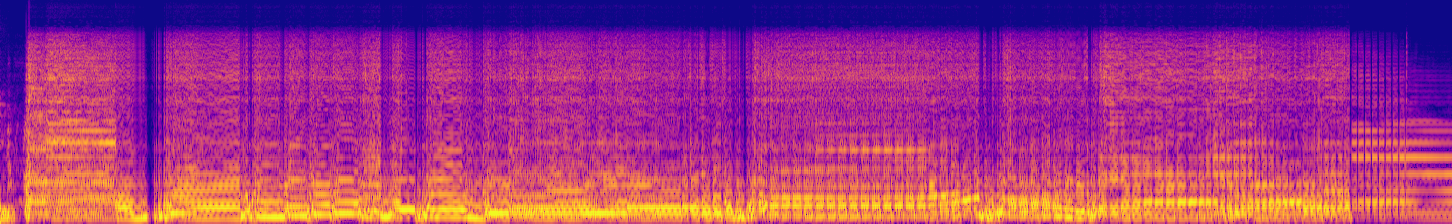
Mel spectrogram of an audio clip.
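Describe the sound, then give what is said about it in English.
Heavily distorted electric guitar through a Fuzz Factory fuzz pedal gives a loud, buzzing, saturated tone, with sliding and shifting notes held nearly without pause before cutting off near the end. “I always had the Fuzz Factory. Just I remember when I found that pedal so long ago, but then I never stopped using it. Yeah. Like it's just a mean sound.”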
